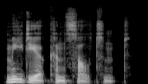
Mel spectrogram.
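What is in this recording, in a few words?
"media consultant", English, British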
